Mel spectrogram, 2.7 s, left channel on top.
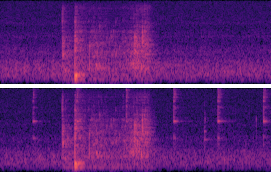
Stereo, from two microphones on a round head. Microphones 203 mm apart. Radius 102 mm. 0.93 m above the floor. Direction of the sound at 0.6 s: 10° right (ahead or behind).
